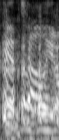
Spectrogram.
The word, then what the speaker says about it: Pantaleo: It is Pantaleo.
